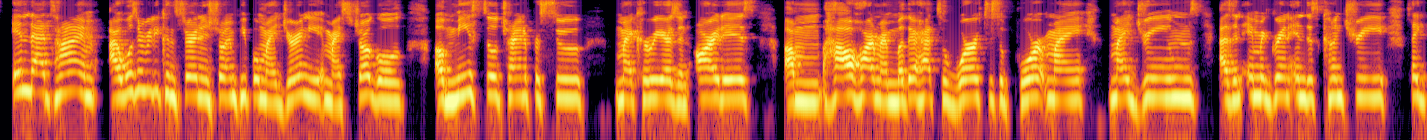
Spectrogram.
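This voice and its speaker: A woman's voice: on the high side, bright, forceful tone. A woman hosting a podcast in a bubbly, chatty way, slipping Spanish phrases into her talk. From raised in the United States. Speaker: podcast host. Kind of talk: casual podcast chat.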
